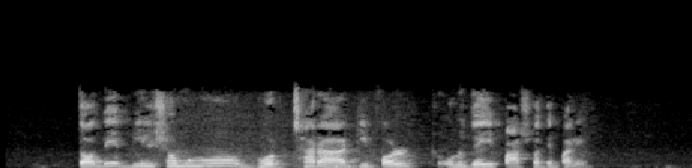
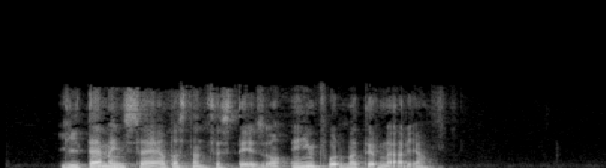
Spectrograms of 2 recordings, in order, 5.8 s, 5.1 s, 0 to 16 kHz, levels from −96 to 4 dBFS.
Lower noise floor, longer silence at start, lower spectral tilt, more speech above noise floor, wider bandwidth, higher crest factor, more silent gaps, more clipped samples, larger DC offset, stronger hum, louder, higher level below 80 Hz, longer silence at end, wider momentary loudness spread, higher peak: second, -69 dBFS vs -78 dBFS; first, 0.65 s vs 0.5 s; second, -4 dB/octave vs -6.5 dB/octave; about the same, 53 dB vs 55 dB; about the same, 8 kHz vs 8 kHz; about the same, 16 dB vs 18 dB; neither; neither; neither; neither; first, -17 LUFS vs -23 LUFS; about the same, -62 dBFS vs -58 dBFS; second, 0.9 s vs 1.45 s; about the same, 9 LU vs 9 LU; first, -2 dBFS vs -6 dBFS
